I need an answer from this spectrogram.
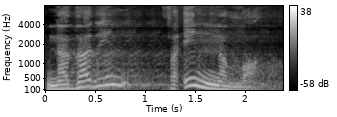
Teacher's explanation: تنوین کے بعد حروف اخفا کے 15 حرفوں میں سے فا ہے تو یہاں ناک میں آواز کو چھپا کر پڑھیں گے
